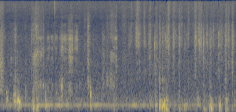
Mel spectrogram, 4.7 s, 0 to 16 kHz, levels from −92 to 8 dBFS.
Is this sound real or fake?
real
